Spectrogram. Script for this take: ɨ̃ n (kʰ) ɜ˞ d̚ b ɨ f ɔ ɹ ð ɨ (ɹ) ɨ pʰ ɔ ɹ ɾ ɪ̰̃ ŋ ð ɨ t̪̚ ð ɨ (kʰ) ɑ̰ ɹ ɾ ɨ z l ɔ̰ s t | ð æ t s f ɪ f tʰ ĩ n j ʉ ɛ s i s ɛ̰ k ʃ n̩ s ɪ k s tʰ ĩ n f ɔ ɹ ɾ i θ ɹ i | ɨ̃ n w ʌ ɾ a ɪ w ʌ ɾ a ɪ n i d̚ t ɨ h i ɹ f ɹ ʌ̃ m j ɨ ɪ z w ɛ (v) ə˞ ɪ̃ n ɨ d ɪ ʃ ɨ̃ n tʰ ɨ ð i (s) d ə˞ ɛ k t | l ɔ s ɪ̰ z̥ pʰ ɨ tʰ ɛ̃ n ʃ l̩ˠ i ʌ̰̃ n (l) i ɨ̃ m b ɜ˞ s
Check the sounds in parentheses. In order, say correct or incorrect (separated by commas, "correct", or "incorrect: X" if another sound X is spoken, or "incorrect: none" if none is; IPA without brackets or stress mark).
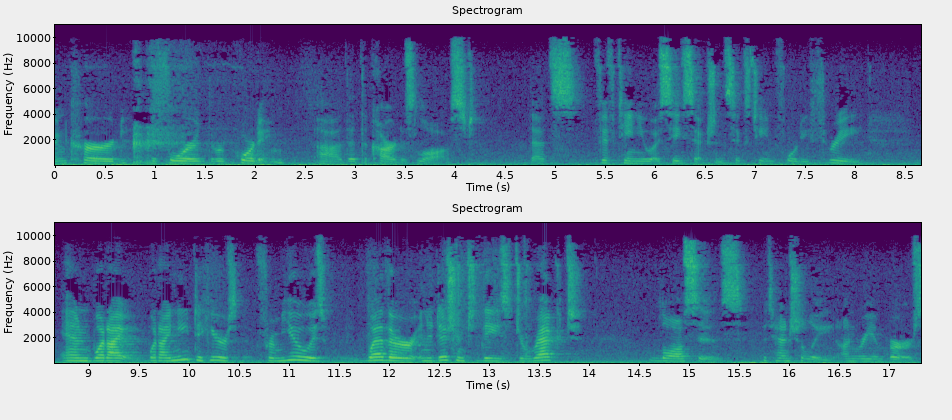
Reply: correct, correct, correct, incorrect: ð, incorrect: z, incorrect: ɹ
